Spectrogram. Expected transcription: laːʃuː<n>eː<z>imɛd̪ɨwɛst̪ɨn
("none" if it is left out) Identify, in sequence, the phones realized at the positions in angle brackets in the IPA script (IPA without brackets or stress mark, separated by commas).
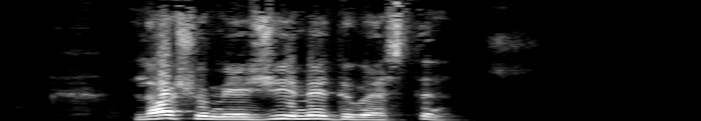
m, ʒ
